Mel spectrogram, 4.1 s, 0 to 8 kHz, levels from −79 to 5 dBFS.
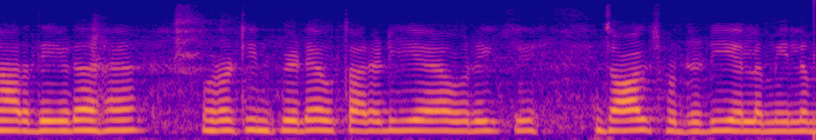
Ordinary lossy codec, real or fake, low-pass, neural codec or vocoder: none; fake; 7.2 kHz; codec, 24 kHz, 3.1 kbps, DualCodec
